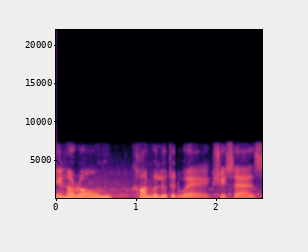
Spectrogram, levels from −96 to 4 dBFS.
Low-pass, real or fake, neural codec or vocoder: 7.2 kHz; real; none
